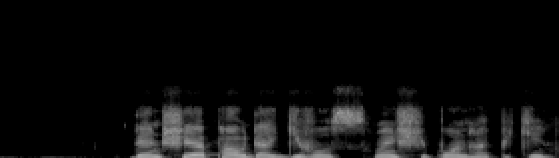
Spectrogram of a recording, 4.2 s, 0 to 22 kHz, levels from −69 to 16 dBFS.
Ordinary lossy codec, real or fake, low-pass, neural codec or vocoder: Opus, 32 kbps; real; 7.2 kHz; none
